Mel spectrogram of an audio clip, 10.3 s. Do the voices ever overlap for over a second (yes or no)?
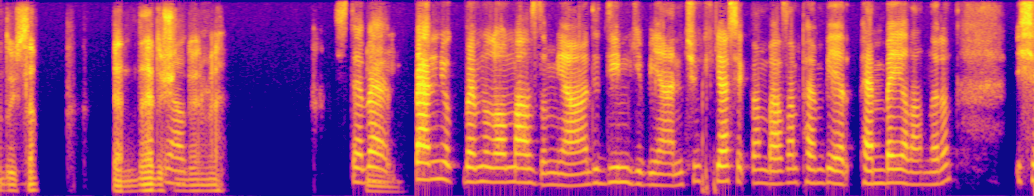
no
